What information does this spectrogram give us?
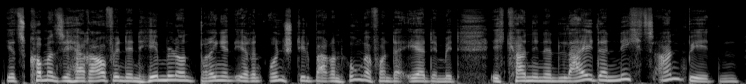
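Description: A man's voice: on the high side, moderate pace, hardly any pauses, a little mellow, no echo, studio quality, voice pushed up, natural voice. A man playing a regal, condescending and easily appalled Virgin Mary in a radio play, in a genteel, exclaiming manner. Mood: exasperated, condescending.

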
